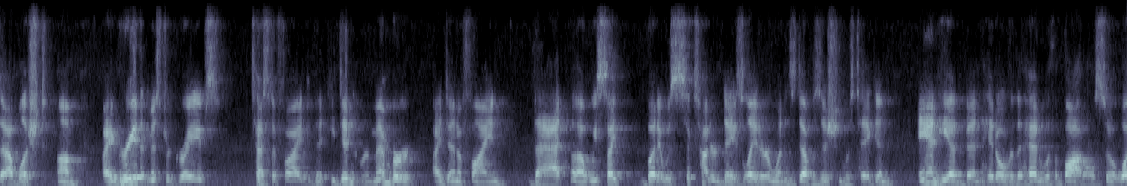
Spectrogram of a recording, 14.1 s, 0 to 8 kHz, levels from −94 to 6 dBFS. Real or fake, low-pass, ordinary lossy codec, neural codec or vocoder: real; 7.2 kHz; Opus, 32 kbps; none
